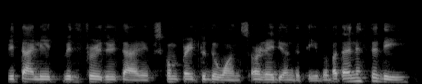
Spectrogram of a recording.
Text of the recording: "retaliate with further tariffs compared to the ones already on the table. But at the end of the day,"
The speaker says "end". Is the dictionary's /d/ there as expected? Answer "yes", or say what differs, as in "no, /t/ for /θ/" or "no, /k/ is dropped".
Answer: no, /d/ is dropped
